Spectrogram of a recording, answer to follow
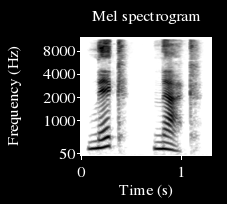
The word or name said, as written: knick-knack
